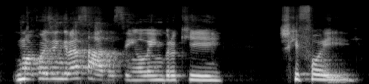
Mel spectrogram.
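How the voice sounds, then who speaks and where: A woman's fairly high voice, an ordinary speaking voice, with fairly even intonation. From Minas Gerais and São Paulo state, Brazil. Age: 30s. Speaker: digital influencer. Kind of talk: casual chat.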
